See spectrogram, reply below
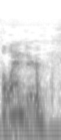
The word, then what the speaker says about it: Wallander: Um, although everybody has posh British accents and they pronounce things with British uh, phraseology, which is why it's Wallander and not Valander.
